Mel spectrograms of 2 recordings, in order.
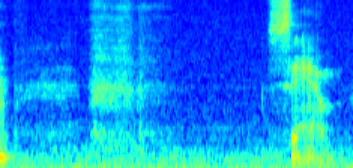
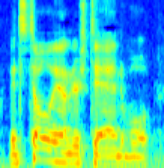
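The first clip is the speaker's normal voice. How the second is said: ordinary talk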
